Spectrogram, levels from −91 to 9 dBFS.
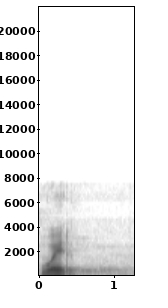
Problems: background sounds at intervals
